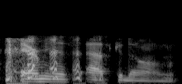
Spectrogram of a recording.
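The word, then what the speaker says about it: Ermias Asghedom: Hermias Ascadone. Let me help you with that. I learned that in the process of working on the book. Hermias Ascadone is an Eritrean name.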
